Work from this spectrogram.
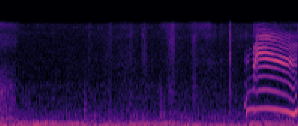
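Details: Nursing mother cat feeding hungry abandoned kittens; after several seconds of quiet low hum and faint rustling, one short, loud meow bends upward then slides down at the very end.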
